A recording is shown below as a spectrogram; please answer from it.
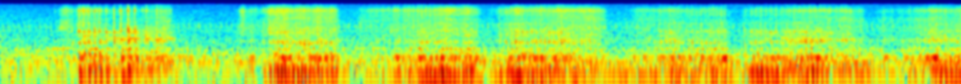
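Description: Long nails scratch slowly along the ridges of a white rubber flip-flop sole held bottom-up and tilted. Raspy, bright scratching strokes come in repeated bursts over a low hum.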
